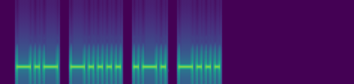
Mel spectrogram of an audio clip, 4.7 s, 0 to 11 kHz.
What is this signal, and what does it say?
Morse code, heard as a keyed tone, about 20 wpm, 700 Hz. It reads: K6RB
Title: Call Signs Repeated 2x - 20wpm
